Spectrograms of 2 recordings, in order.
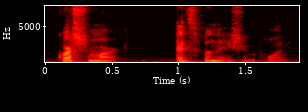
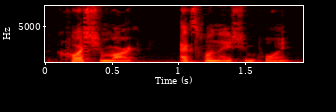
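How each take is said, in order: Both takes have the same delivery.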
